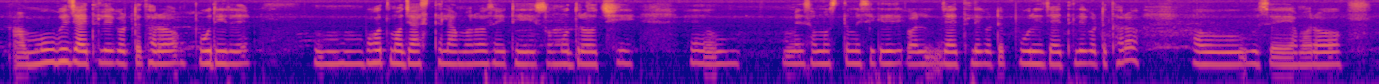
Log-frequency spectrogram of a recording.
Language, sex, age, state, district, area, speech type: Odia, female, 45-60, Odisha, Malkangiri, urban, spontaneous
